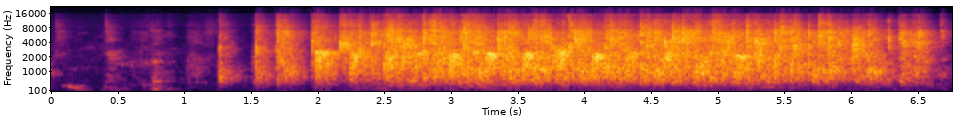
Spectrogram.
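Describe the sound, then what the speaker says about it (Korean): After a few scattered claps, an audience bursts into sustained applause following a lecture on North–South Korean unification, a dense even clatter of many hands lasting several seconds before tapering slightly. "강의를 너무 진지하게 듣다 보니까 박수소리는 좀 약했습니다"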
